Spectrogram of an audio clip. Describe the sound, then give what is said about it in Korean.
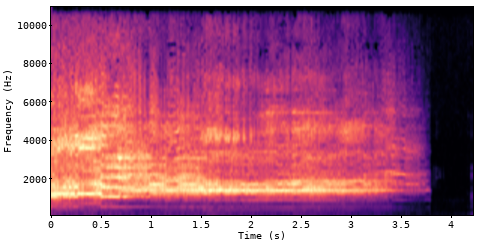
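A child's loud, sustained scream, high and strained, holding steady for nearly four seconds before cutting off abruptly into silence; a boy screaming after slapping aftershave on his cheeks, in a scene from the film Home Alone. “아, 아, 이거 저기 스킨 바르는 장면? 네, 뺨에다 치면서 아, good shape.”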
